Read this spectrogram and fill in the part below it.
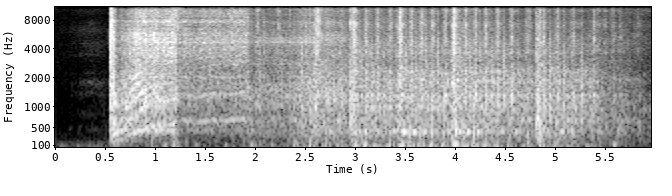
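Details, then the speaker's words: John Deere L110 lawn tractor that sat 3 years: starter churns in uneven, sagging bursts with occasional catch and pop, flames from intake, fuel leaking from unclamped line; cranking slows as battery dies. "There goes our battery. She's shooting flames out the intake. We really need to get that crank speed up."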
